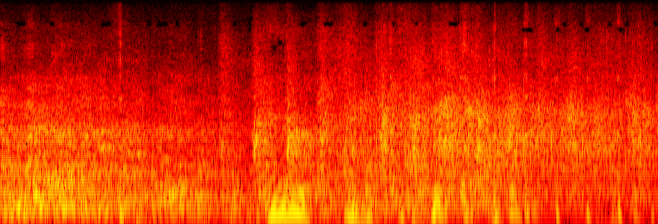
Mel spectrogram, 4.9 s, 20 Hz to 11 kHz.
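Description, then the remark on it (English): Sustained applause from a crowd in a Senate hearing room chaired by Senator John Pastore, after he says it looks like $20 million was just earned; a dense, steady patter of many hands clapping, with faint murmurs and a bit of laughter mixed in. “And the Senate room erupts in applause.”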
